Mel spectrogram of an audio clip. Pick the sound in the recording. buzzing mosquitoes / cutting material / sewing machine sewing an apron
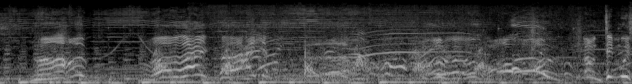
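buzzing mosquitoes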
